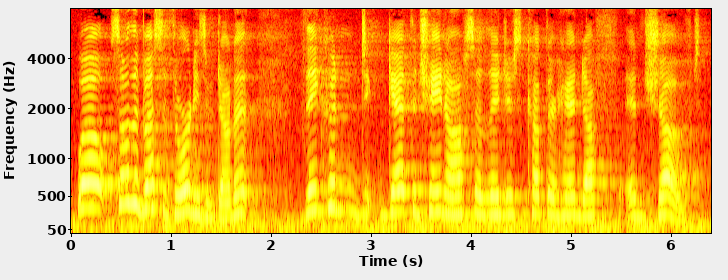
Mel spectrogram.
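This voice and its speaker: On a live stage in a hall, recorded with a reverberant sound and slight background noise, a high-pitched woman plays an earnest, scheming runaway country boy in a radio play. Her lightly acted delivery is folksy and eager, at a normal speed.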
